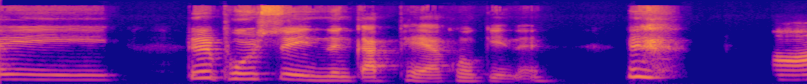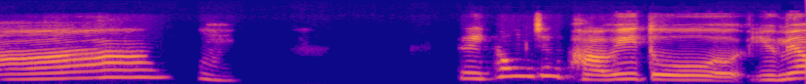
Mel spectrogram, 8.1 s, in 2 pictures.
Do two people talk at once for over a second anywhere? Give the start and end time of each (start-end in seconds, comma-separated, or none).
none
